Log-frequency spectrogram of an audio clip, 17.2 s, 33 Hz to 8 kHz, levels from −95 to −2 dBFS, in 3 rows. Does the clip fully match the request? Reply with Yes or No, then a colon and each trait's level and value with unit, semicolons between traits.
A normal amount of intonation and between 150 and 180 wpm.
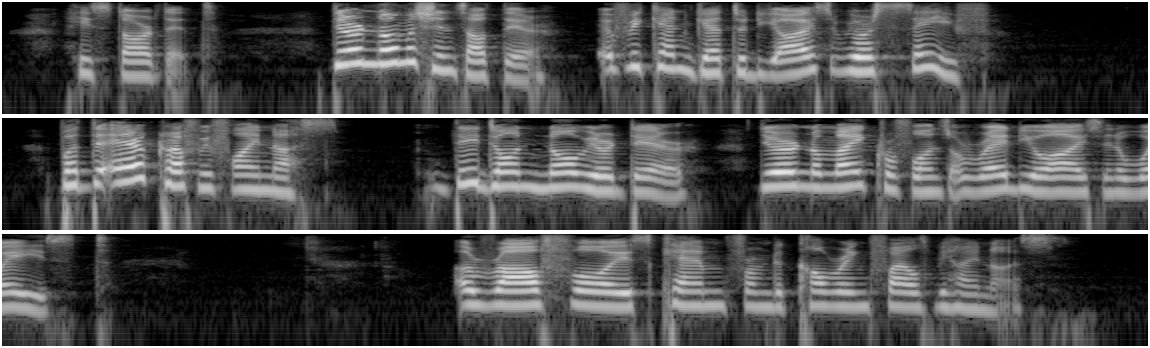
Yes: average, 3.9 semitones; average, 170 wpm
